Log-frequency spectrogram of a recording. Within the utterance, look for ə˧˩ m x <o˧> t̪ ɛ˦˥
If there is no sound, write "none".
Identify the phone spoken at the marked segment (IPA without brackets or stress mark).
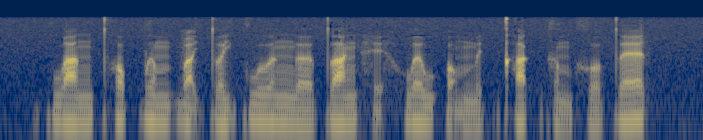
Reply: o˧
